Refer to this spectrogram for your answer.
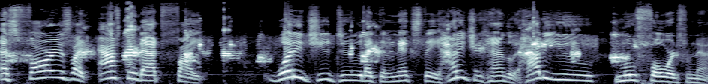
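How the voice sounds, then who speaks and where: Raising and projecting his high-pitched voice, a man speaks at a very slow pace with very wide pitch swings. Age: 50s. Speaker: podcast host. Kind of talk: casual interview. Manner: animated.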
